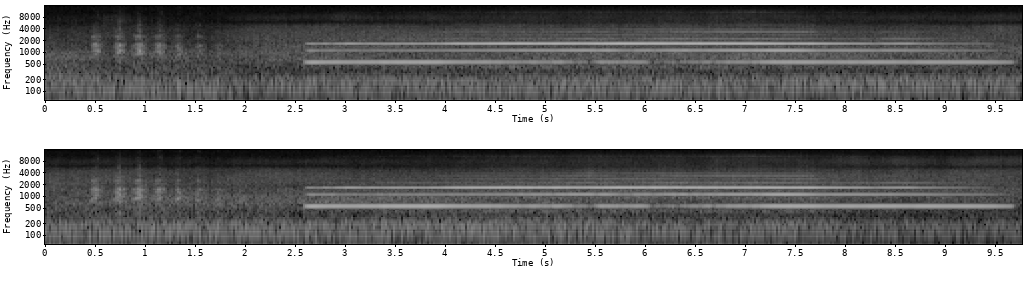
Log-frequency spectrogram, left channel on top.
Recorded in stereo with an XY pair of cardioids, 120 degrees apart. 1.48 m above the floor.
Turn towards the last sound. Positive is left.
turn(degrees=-5)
